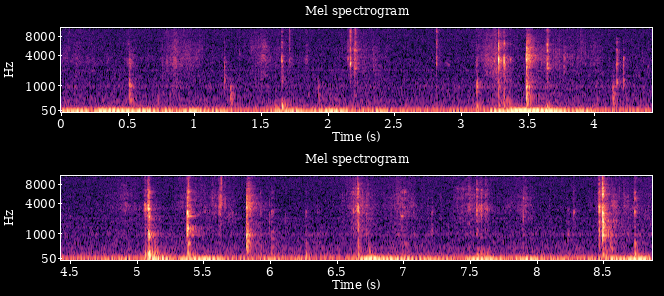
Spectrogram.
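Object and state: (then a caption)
Basswood carving block being whittled. A knife whittles a small solid basswood figure held in a gloved hand, taking short cuts that scrape the wood. The result is a steady series of sharp, dry scraping clicks and snips, each ending quickly, over a low background hum.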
